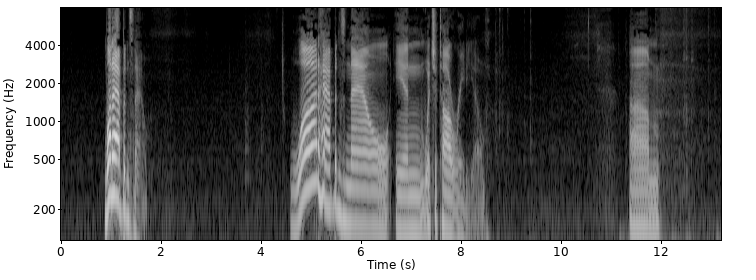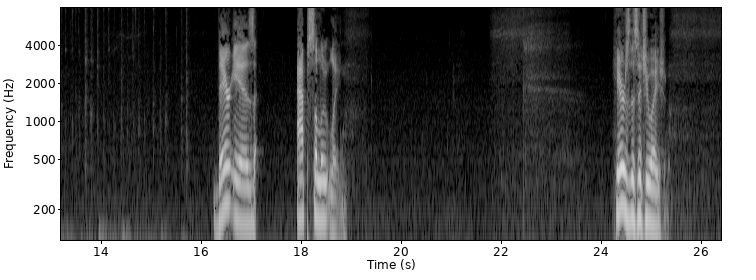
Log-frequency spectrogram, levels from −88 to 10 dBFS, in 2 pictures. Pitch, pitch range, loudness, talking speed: 110 Hz, 95-145 Hz, -16 LUFS, 35 wpm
